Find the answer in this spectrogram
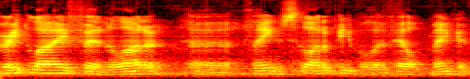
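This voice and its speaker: A man with an American accent speaks very slowly, his intonation fairly even. Noticeable background noise and audible room echo are present. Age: 80s+. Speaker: bank founder and CEO. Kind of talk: speech to a club audience. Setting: club luncheon with audience. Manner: slow, halting speech from ALS.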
